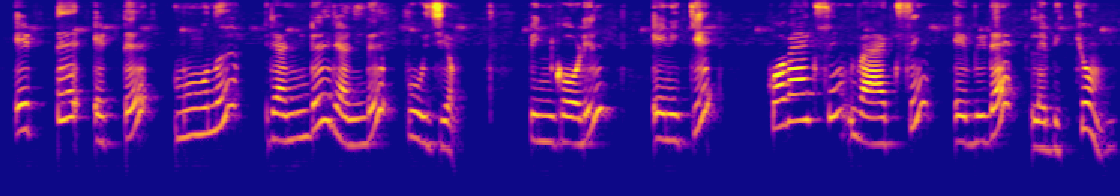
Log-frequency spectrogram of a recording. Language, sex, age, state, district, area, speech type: Malayalam, female, 30-45, Kerala, Wayanad, rural, read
